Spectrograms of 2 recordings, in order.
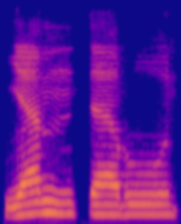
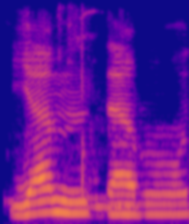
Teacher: Antara ya dengan ta adanya mim mati, iaitu dah kita satu kali kita tutup bibir mulut. Yamtarun terus ke huruf ta.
